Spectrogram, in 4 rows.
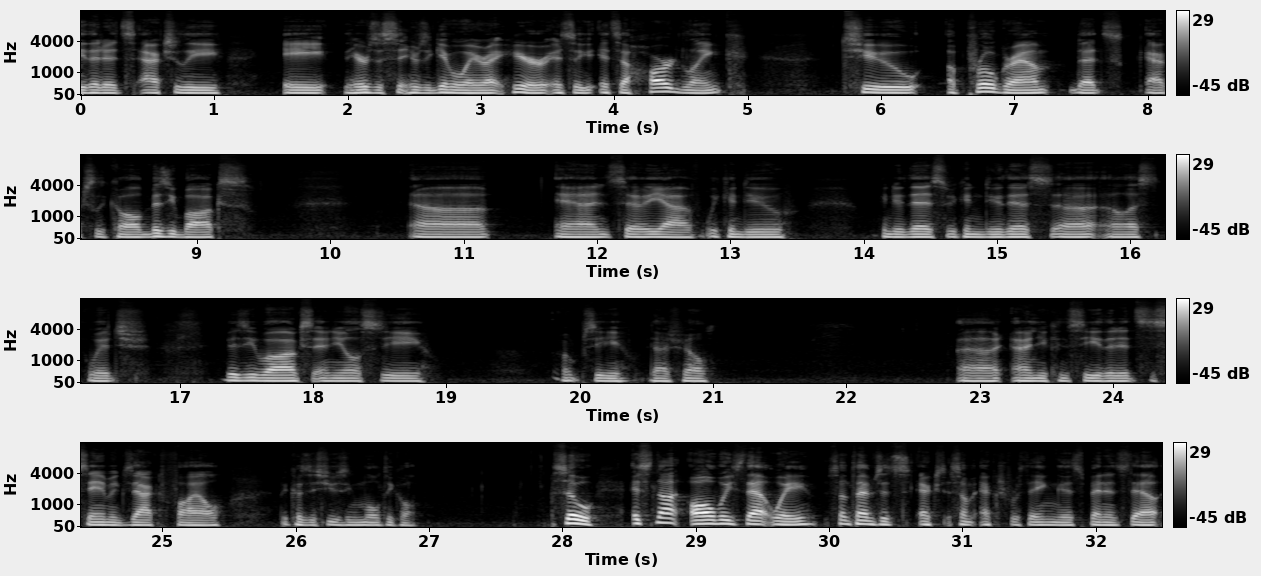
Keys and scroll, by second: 7.6 ctrl+[, 7.7-16.1 typing, 16.8 Tab, 17.5-18.0 Right, 18.4 `, 18.6 Return, 19.2 Up, 19.5-20.8 Left, 19.9-22.4 typing, 21.0 Right, 22.7 Return.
